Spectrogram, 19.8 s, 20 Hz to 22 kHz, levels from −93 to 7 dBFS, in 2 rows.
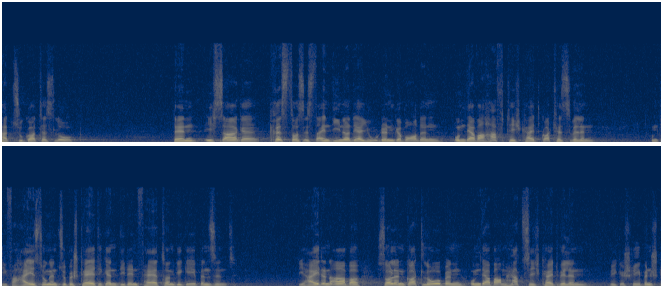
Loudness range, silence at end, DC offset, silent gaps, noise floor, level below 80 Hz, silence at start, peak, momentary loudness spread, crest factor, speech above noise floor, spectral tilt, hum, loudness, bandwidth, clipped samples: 5 LU; 0.05 s; under 0.1%; none; -66 dBFS; -72 dBFS; 0 s; -16 dBFS; 13 LU; 18 dB; 33 dB; -7 dB/octave; none; -34 LUFS; 15.5 kHz; under 0.1%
